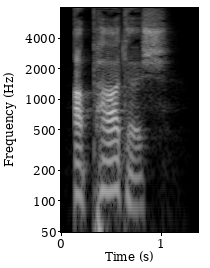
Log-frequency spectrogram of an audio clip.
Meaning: apathetic
- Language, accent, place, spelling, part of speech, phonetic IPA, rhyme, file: German, Germany, Berlin, apathisch, adjective, [aˈpaːtɪʃ], -aːtɪʃ, De-apathisch.ogg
